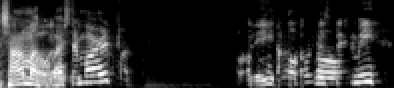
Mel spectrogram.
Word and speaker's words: chama: Chama, pronounced chama, is a versatile Portuguese slang term meaning flame, let's go, or call to action.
